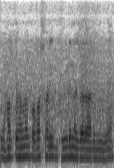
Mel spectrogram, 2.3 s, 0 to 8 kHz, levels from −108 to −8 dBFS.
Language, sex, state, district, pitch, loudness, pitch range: Hindi, male, Bihar, Darbhanga, 125 Hz, -27 LUFS, 120-130 Hz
